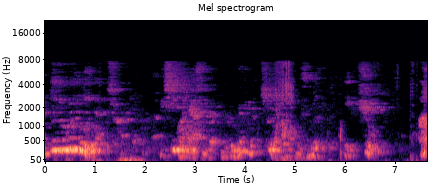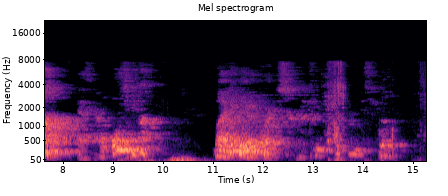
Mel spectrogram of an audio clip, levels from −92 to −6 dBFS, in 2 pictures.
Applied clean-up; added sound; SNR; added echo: classical method WPE with log-MMSE.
